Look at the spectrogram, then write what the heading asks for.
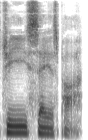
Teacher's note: The negative meaning is still carried by pas. What has been lost is the preverbal ne. In casual speech, ne is often the least prominent part of the frame, so speakers may not pronounce it. · What has been lost is the preverbal ne. In casual speech, ne is often the least prominent part of the frame, so speakers may not pronounce it. Your ear should not wait for two equally loud negative markers.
